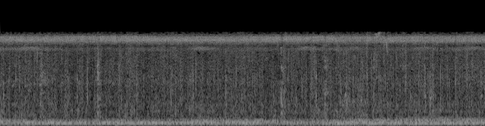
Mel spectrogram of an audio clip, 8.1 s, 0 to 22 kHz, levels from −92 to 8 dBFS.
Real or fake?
fake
